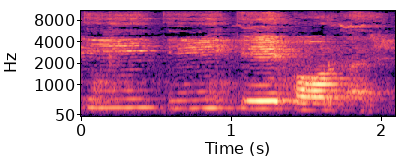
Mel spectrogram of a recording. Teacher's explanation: जैसे हमारी जीभ है तो जो जीभ का अगला भाग होता है, जब हम ई का उच्चारण करते हैं तो हम अपने जीभ के अगले भाग का प्रयोग करते हैं। तो इसी वजह से इसे कहा गया है अग्र स्वर।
